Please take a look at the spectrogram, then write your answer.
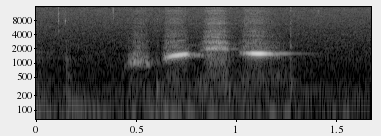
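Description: A person whistles an imitation of the course-select whistle from the Wave Race video game title screen: a short, close, clear phrase of a few quick rising and held notes, alone in quiet surroundings.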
